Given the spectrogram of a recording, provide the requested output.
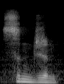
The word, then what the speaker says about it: St. John: John, but it's pronounced St. John.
